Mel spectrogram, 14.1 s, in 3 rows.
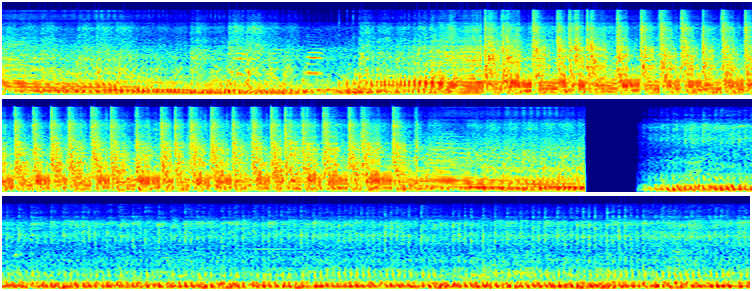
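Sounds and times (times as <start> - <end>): motorcycle engine revving: 0.0 - 14.0
low engine rumble: 8.7 - 14.0.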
